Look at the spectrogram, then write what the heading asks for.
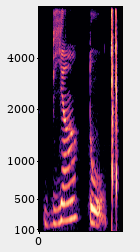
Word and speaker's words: bientôt: There's a nasal vowel in bientôt, and the pronunciation is yen. Bientôt.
